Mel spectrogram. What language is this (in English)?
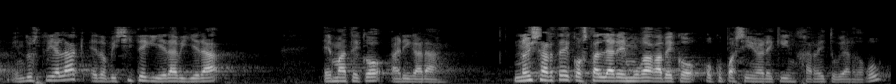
Basque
